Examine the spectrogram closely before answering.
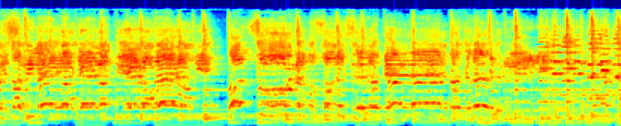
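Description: Live mariachi music: a man singing over strummed guitars, with a guitarrón plucking a stepping bass line underneath.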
